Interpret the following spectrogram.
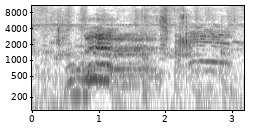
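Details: Sheep bleating on a modern Indonesian sheep farm in Boyolali, Central Java, where nipple drinkers are used for watering; a wavering nasal bleat near one second, then a second fainter bleat, with background barn noise.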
